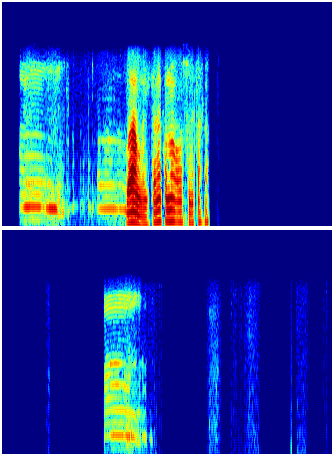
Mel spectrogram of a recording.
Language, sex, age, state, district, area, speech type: Santali, male, 60+, West Bengal, Paschim Bardhaman, rural, conversation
